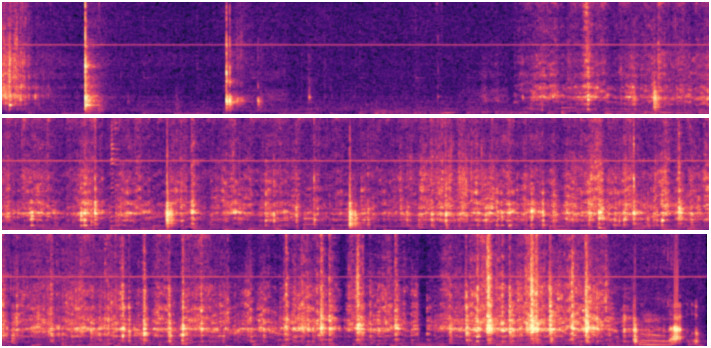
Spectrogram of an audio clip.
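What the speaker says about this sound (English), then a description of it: "So we're just going to mix everything together." A spoon or whisk stirs vegan crêpe batter made with carbonated water in a bowl, a steady close wet swishing and patter running throughout with occasional sharp clinks against the bowl.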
